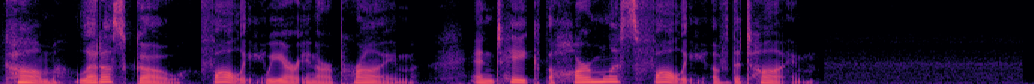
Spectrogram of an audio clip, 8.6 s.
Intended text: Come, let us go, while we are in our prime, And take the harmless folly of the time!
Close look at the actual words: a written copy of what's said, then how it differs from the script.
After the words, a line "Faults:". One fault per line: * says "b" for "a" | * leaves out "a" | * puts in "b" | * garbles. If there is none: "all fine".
Come, let us go, folly we are in our prime, And take the harmless folly of the time!
Faults:
* says "folly" for "while"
